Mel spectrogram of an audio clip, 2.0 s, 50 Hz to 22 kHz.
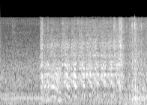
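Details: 1987 Honda Civic Wonder, clean well-kept engine: quiet, then engine catches at once and settles into an even, steady idle with no misses or knocks; healthy start, described as very smooth.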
